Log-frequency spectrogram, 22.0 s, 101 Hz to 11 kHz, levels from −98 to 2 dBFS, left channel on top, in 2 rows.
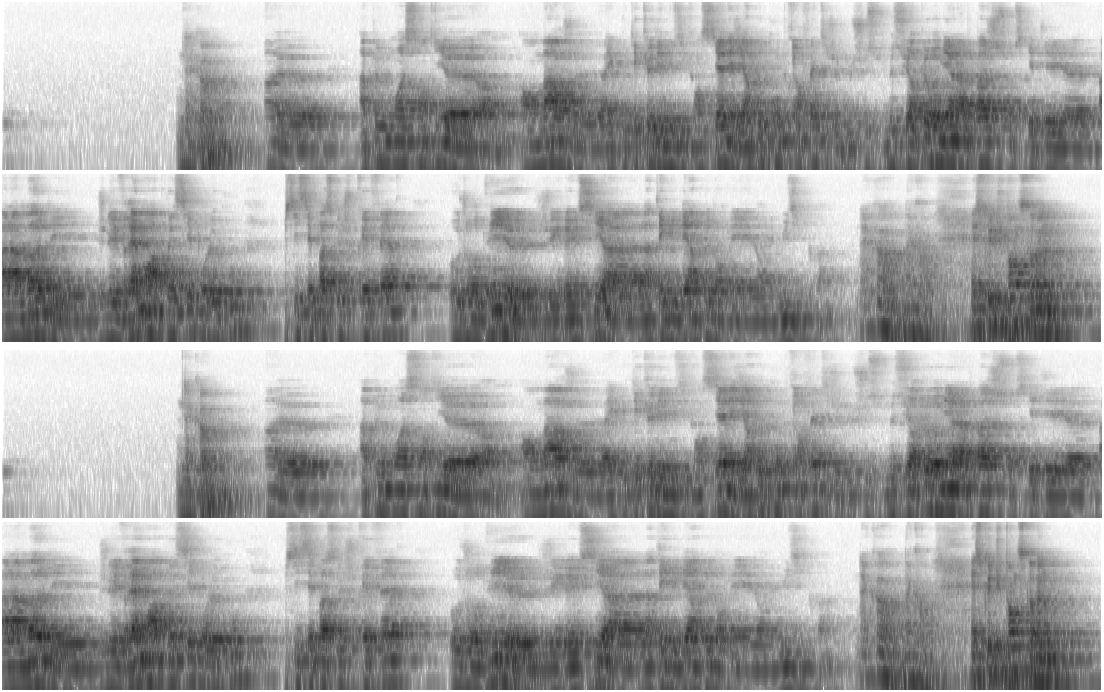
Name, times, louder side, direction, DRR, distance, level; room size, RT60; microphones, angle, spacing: voice 1, 1.7-2.1 19.5-21.4, right 1 dB, 45° right, -1 dB, 0.6 m, -27 dB
voice 2, 2.6-3.2 3.6-13.4 13.8-15.0 15.5-19.0, right 1 dB, 85° left, 0 dB, 0.7 m, -26 dB
3.2 x 2.9 x 3.1 m, 1.2 s
head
